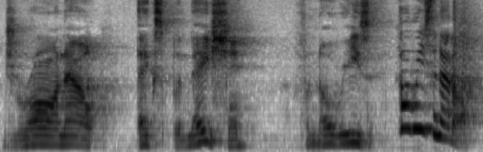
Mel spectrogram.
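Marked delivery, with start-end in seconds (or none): 4.0-4.7 mock frantic. Mocking the over-explainer.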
